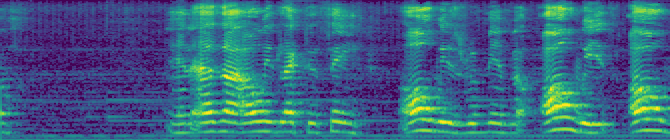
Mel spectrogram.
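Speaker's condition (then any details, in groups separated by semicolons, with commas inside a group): Spastic cerebral palsy; spastic form, quadriplegic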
